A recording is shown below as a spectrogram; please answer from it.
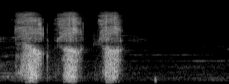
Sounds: Sniff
